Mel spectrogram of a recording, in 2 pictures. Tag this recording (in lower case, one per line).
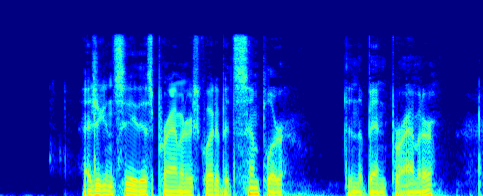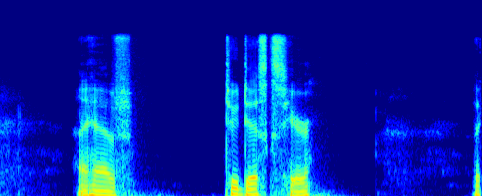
speech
